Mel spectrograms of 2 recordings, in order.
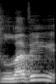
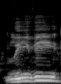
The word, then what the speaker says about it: Levey: Directed by one J, I believe it's pronounced Levy. It's spelled L-E-V-E-Y. Levy, Levy.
